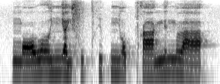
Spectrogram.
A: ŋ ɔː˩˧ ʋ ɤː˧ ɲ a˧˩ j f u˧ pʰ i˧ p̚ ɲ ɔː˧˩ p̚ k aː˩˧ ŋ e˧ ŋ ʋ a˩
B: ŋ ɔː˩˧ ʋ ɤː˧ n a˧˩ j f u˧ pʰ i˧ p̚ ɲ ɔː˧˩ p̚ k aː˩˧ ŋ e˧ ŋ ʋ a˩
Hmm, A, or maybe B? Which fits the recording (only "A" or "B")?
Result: A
